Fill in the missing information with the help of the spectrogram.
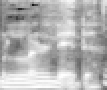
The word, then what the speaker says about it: learned: I am learned. – You are learned. – Learned, mm-hmm, in the top. – Two syllables. Two whole syllables.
